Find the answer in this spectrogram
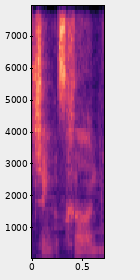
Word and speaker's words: Genghis Khan: 1205, when someone named Temujin, later known as Genghis Khan, yes that's how it's pronounced, decided that he also had enough of this, and decided to unite the Mongol tribes against China.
